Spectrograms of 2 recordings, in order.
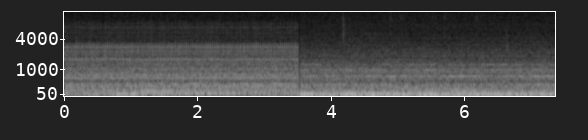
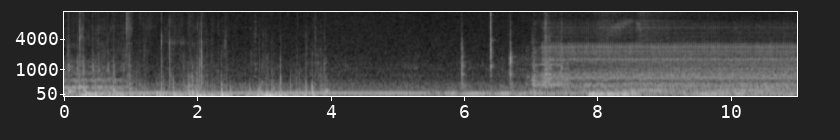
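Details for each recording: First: Replacement Corsair H100 water-cooling pump, microphone right next to pump, after the original loud pump was RMA'd: only soft steady whir and fan hum, no rattle or buzz; normal quiet pump operation. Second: Corsair H100 AIO water-cooler pump in an idle PC with eight quiet fans and a new Corsair PSU; a steady low hum with a whirring tone, all from the pump, louder than all the fans combined; an RMA replacement unit fixed it.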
